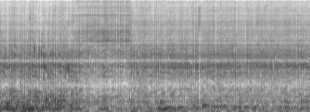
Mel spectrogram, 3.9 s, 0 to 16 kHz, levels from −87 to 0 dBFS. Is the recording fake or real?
fake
